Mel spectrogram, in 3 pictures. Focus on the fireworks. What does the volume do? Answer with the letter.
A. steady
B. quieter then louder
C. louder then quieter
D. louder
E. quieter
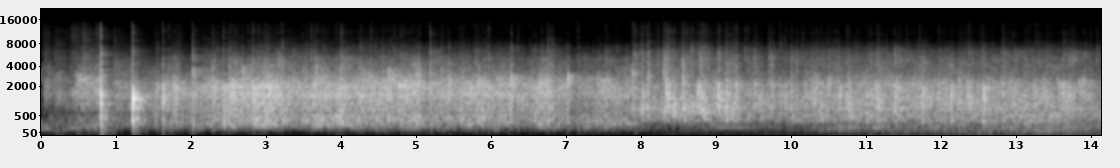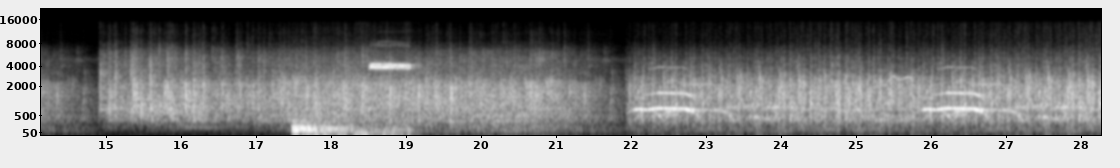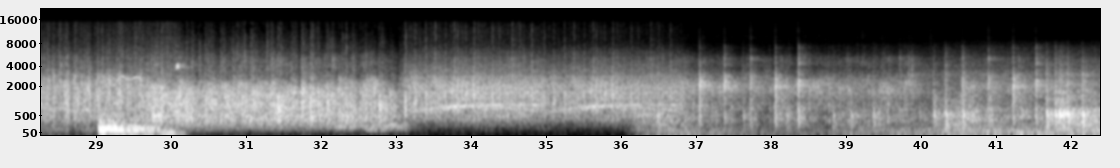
D.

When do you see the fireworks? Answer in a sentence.
The fireworks can be heard from 36.1 to 42.3 s.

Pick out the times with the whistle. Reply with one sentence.
The whistle can be heard from 17.4 to 19.1 s and from 29.0 to 30.1 s.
